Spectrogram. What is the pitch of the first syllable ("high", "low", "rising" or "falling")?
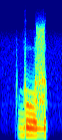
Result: low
